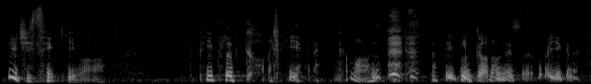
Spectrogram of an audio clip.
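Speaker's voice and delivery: acting out soft, derisive chuckling; quiet mock disbelief between little laughs; scoffing. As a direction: belittle them under a light laugh. Revoices scoffing doubters, quietly laughing.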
